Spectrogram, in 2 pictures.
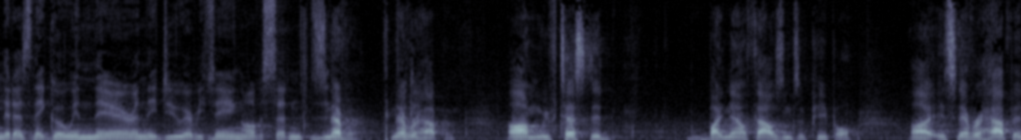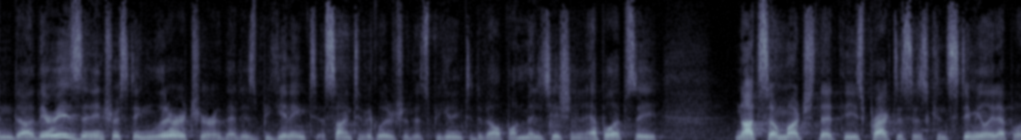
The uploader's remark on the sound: during his talk at the Festival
